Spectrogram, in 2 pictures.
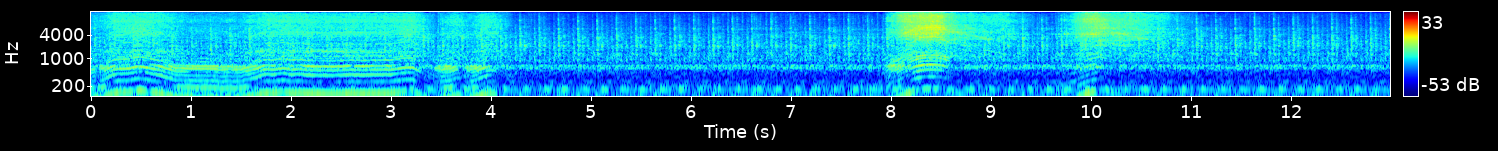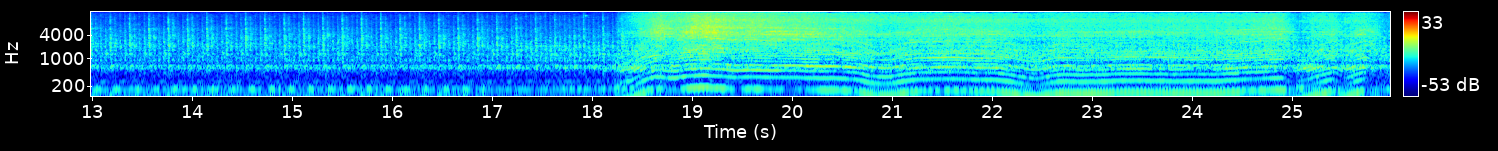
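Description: A tractor engine idles with a steady throb.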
